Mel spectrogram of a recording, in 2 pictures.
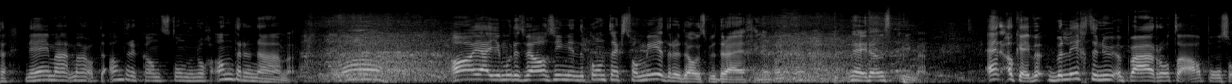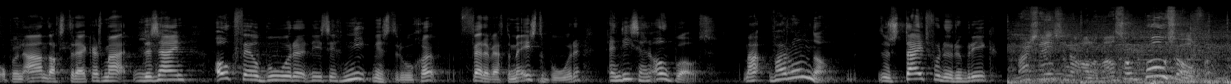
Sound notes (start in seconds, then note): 2.9 laughter; 7.4 laughter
